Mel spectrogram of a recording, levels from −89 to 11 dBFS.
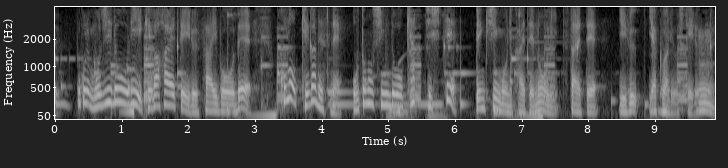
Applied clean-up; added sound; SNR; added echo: none; none; none; none.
